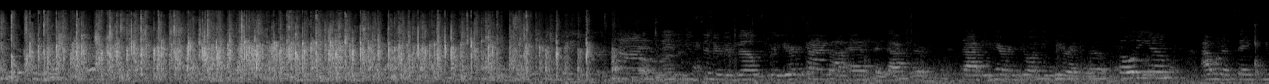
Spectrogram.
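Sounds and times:
audience applause: 0:00.0 - 0:06.4
speech: 0:12.3 - 0:12.6.

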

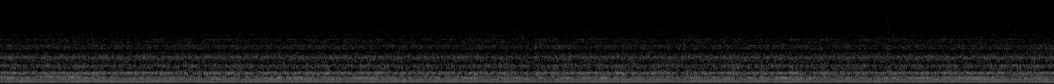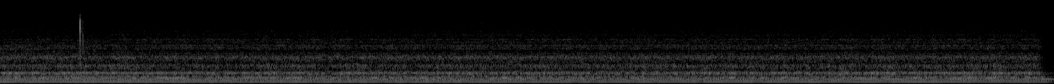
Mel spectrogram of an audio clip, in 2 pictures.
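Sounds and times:
washing machine motor humming: 0:00.0 - 0:21.0.

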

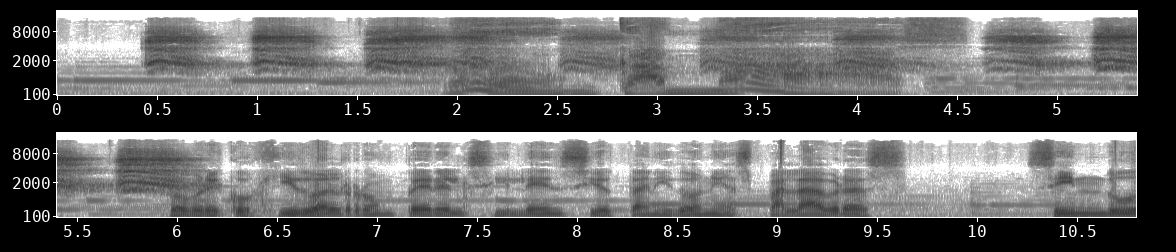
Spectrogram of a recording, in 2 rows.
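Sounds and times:
raven cawing: 0:00.4 - 0:06.3
speech: 0:02.0 - 0:04.8, 0:06.0 - 0:09.7, 0:10.4 - 0:10.7.

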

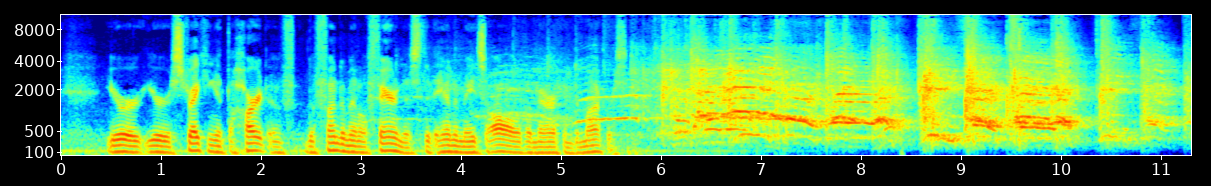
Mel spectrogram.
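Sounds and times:
speech: 0:00.4 - 0:06.3
crowd of immigrant activists chanting slogan in Spanish: 0:07.0 - 0:11.2.

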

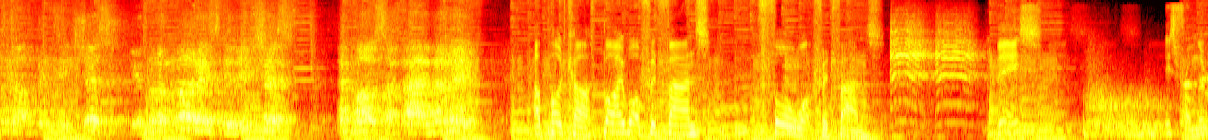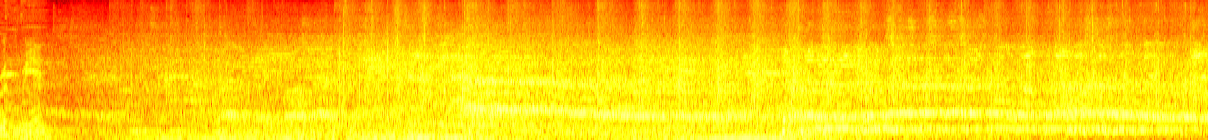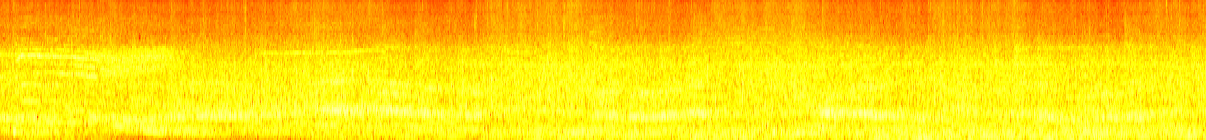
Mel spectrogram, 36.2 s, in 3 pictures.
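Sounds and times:
football crowd chanting at Turf Moor: 0:00.0 - 0:05.0, 0:12.0 - 0:36.2
speech: 0:00.7 - 0:09.0, 0:09.9 - 0:10.5, 0:11.6 - 0:12.7
football crowd cheering at Turf Moor: 0:12.0 - 0:36.2.

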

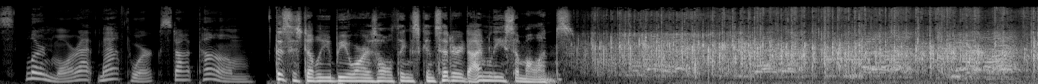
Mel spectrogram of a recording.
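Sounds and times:
speech: 0:00.0 - 0:06.1
faculty and staff applauding: 0:05.8 - 0:10.3
faculty and staff cheering and whooping: 0:06.2 - 0:10.3.

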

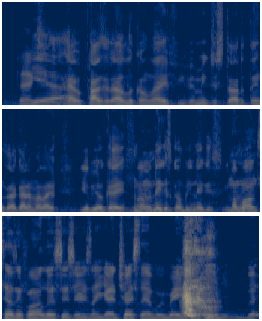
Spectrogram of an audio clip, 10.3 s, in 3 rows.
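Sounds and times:
speech: 0:00.2 - 0:10.2
person sneezing: 0:09.3 - 0:09.8.

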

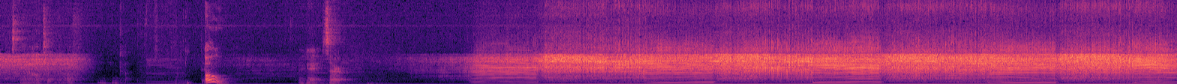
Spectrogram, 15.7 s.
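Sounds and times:
speech: 0:00.2 - 0:01.8, 0:02.7 - 0:03.1, 0:04.0 - 0:04.7
electric buzzer buzzing: 0:01.9 - 0:04.0, 0:05.3 - 0:15.6.

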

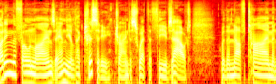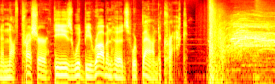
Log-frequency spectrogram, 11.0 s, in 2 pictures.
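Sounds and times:
speech: 0:00.0 - 0:10.0
gunshot fired inside a bank: 0:09.6 - 0:10.2.

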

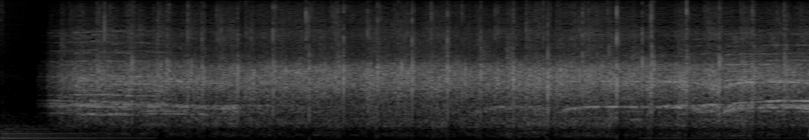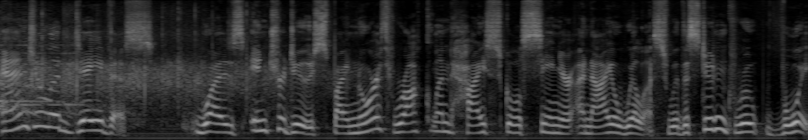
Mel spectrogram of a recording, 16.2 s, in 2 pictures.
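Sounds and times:
audience applause: 0:00.5 - 0:11.4
speech: 0:08.1 - 0:16.1.

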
